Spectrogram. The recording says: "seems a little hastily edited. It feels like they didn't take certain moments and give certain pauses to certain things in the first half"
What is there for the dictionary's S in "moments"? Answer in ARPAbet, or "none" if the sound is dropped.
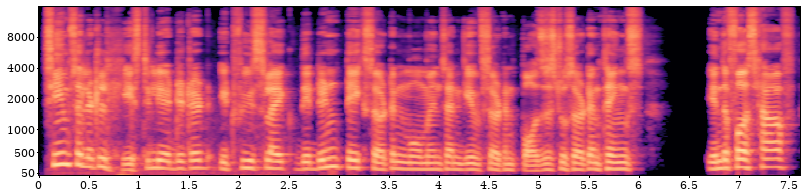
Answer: S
